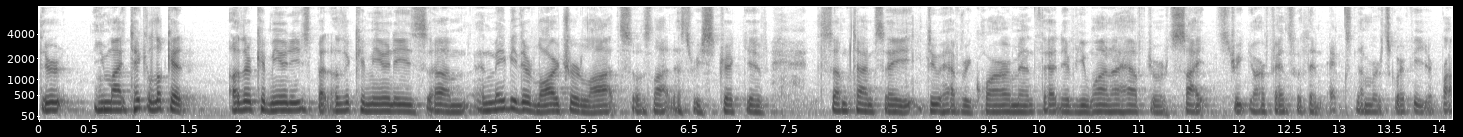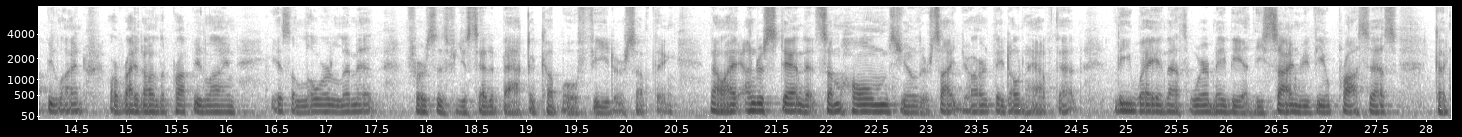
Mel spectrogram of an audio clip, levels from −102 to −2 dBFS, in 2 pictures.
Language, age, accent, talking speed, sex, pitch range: English, 60-79, American, 200 wpm, male, 125-145 Hz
